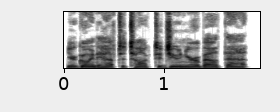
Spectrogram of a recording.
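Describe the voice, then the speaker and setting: A woman's voice: lowish voice, fast talker, darkish tone, no echo, studio quality, close to an everyday voice. A woman voicing a kindly blacksmith in her sixties for an audio story. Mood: gentle.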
